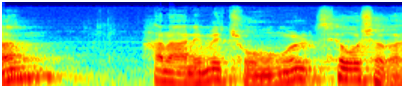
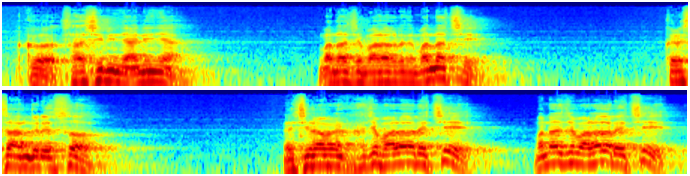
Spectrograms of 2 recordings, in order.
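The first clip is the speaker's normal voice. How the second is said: building from firm to higher, louder scolding; rising rebuke; 3 semitones higher, 3 dB louder than usual. Retold or imitated. Senior pastor confronting a member, scolding builds louder. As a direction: press harder with each question. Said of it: "점점, 점점 소리가 이제 올라갑니다".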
